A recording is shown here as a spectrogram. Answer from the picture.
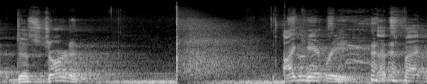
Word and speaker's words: Desjardins: I think the S is silent. Desjardins.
